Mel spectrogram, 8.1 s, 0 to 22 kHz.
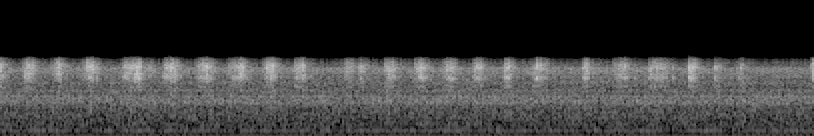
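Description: Full-hollow straight razor, forged from 5160 leaf-spring steel, scraping through lathered stubble on the neck in short, quick strokes, about three a second, with a brief pause near the end.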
